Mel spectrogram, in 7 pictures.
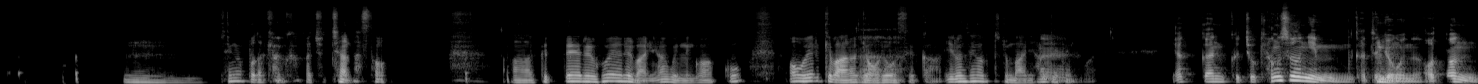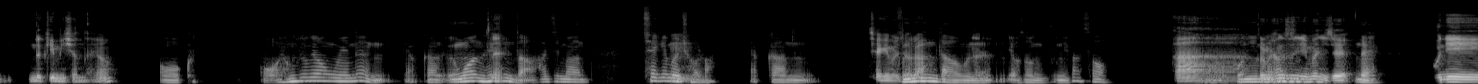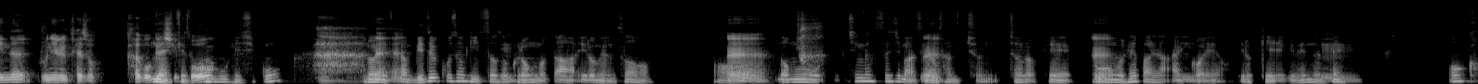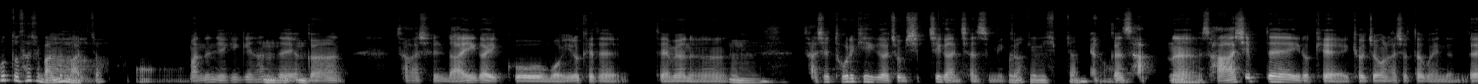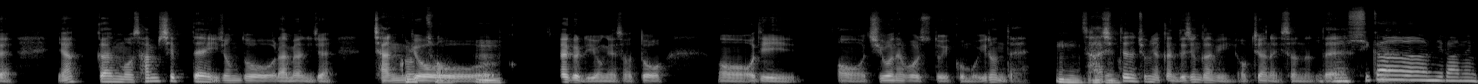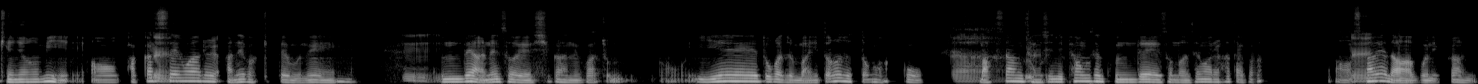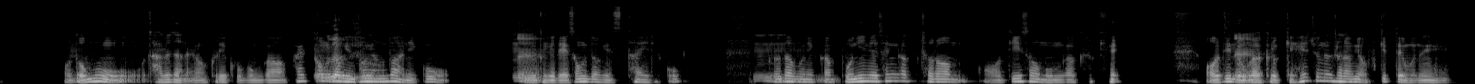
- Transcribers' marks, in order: tapping; other background noise; laughing while speaking: "결과가 좋지 않아서"; laugh; laughing while speaking: "그렇게"
- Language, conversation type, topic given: Korean, podcast, 가족에게 진실을 말하기는 왜 어려울까요?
